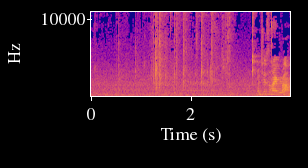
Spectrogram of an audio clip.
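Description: A snack wrapper crinkles.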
